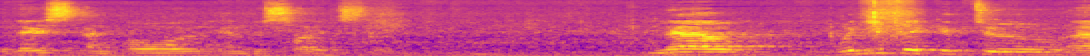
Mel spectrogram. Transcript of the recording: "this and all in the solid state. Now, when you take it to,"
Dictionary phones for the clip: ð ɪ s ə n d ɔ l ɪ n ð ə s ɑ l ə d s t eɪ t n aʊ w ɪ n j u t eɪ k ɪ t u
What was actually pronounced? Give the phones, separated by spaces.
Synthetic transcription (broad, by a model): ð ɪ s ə n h ɔ l ɪ n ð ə s ɑ l ə d s t eɪ t n aʊ w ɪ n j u t eɪ k ɪ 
